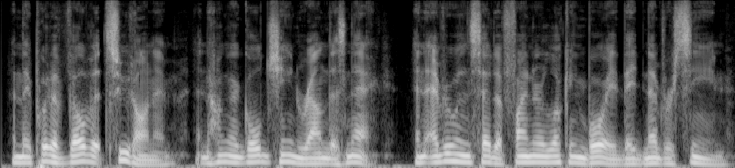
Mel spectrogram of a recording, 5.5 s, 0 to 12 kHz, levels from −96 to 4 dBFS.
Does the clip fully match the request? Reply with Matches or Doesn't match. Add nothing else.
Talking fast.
Matches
